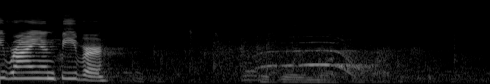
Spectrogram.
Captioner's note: audience cheers and applause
